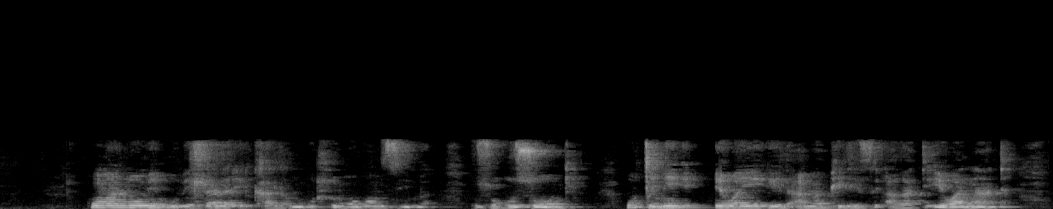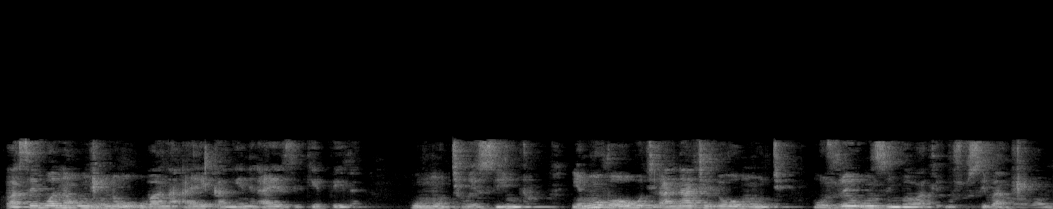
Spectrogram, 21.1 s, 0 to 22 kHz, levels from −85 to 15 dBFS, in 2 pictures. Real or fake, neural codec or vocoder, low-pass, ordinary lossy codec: real; none; 7.2 kHz; AAC, 32 kbps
